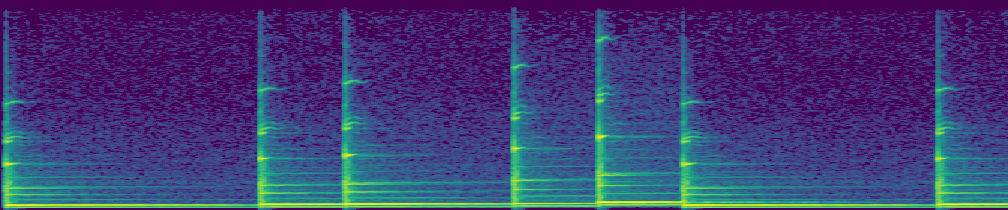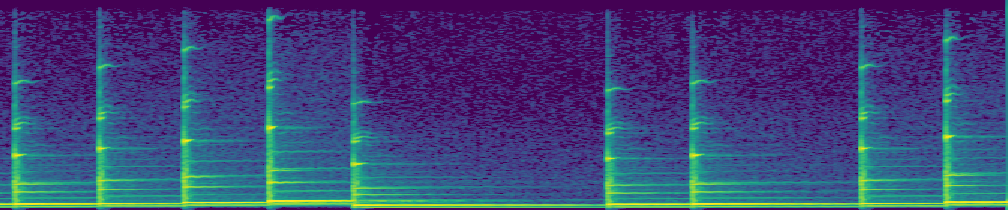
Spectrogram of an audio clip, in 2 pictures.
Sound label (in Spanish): brindis instrumental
